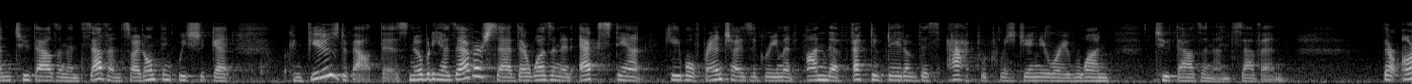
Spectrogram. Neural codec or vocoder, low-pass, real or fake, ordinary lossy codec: none; 7.2 kHz; real; Opus, 64 kbps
